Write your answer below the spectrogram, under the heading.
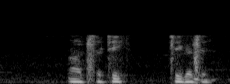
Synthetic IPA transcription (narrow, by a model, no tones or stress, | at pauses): ətːʃʰaʈʰiːk | ʈʰiːkəsʰe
